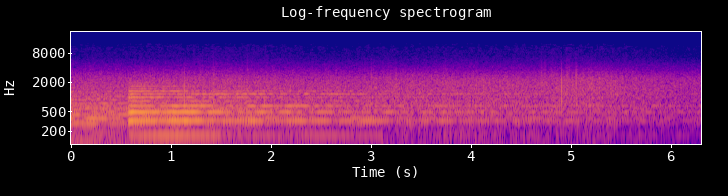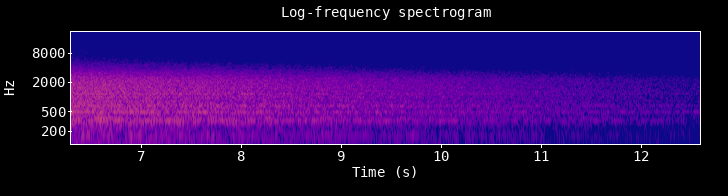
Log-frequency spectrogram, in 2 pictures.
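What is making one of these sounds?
Music plays from a record player and slowly fades away.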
